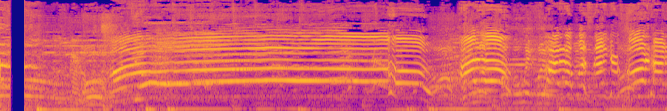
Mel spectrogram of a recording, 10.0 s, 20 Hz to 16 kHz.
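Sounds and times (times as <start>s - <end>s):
bar music with heavy bass: 0.0s - 10.0s.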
